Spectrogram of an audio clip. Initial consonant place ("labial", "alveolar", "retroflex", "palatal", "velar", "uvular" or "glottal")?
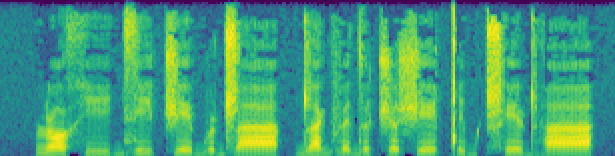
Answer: retroflex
